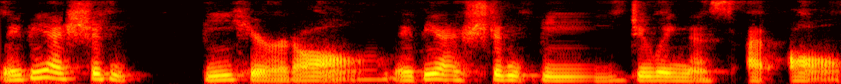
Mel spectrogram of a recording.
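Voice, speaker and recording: A woman speaks at a moderate pace with vocal fry. Her tone is dark and mellow. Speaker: mindfulness facilitator and yoga teacher. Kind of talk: online mindfulness workshop. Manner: hesitant, with fillers and restarts.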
